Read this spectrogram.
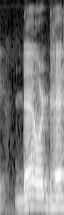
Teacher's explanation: ड और ढ है, जो कि मूर्धन्य व्यंजन है।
